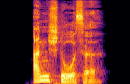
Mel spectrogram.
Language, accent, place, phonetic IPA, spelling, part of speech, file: German, Germany, Berlin, [ˈanˌʃtoːsə], Anstoße, noun, De-Anstoße.ogg
- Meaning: dative singular of Anstoß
